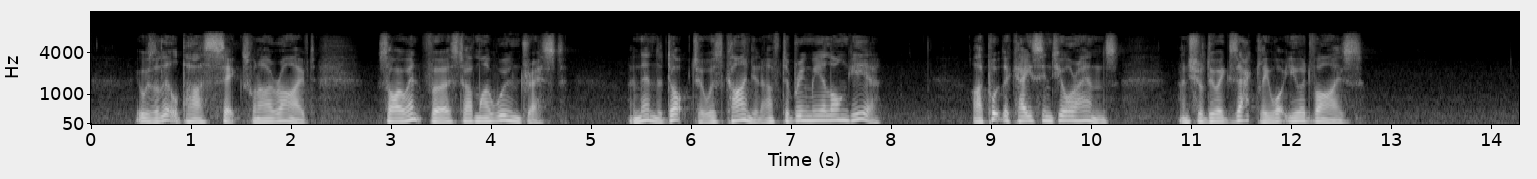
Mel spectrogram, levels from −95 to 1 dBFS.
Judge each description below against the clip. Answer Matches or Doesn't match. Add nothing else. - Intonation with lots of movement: Matches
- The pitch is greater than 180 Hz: Doesn't match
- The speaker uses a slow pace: Doesn't match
